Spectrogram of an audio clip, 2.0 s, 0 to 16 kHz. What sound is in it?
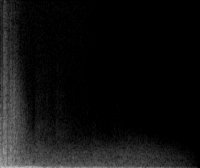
Dark Detonation Type 03
This sample is actually just a Pyrocracker explosion.I recorded this with my Handy mic.This sample has been Modified using Fl-Studio 6 XXL and Audacity.this Sound have been processed several times to generate this "Bassy" Sound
